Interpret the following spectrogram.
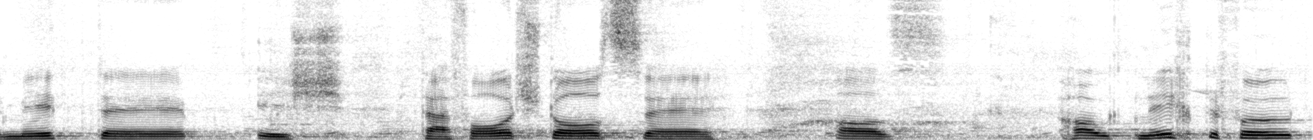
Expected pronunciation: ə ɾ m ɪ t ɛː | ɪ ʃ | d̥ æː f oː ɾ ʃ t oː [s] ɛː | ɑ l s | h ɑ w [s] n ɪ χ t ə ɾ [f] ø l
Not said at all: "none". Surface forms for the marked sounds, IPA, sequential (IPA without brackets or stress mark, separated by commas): s, t, f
